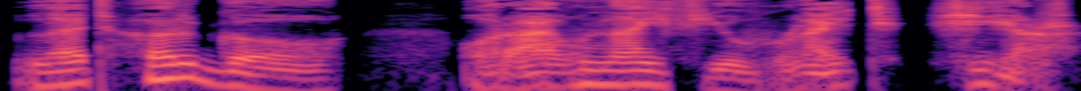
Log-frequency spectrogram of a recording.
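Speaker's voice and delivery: a near-murmured knife threat. A narrator's reading. Arkadin threatening Osirov with a knife, very quiet. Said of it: "he added even more quietly".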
